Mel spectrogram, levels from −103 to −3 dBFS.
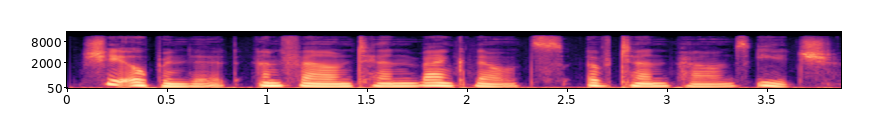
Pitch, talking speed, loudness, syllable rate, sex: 165 Hz, 185 wpm, -15 LUFS, 4.2 syllables/s, female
